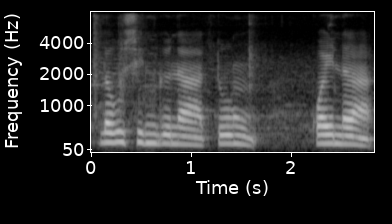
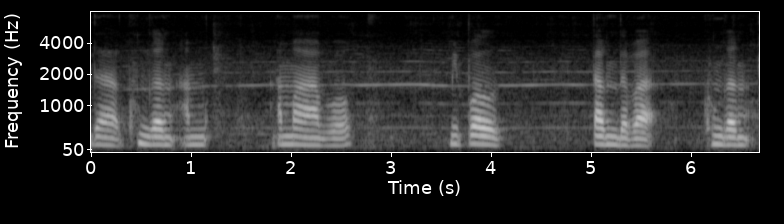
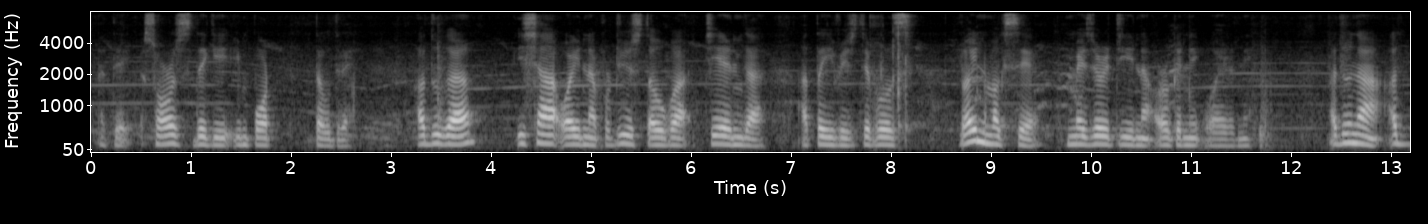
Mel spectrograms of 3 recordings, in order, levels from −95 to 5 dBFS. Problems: none marked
